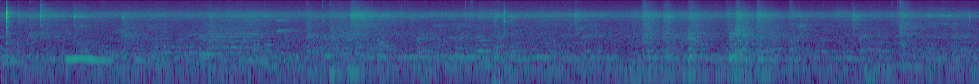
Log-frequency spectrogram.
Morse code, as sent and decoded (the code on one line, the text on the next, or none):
none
